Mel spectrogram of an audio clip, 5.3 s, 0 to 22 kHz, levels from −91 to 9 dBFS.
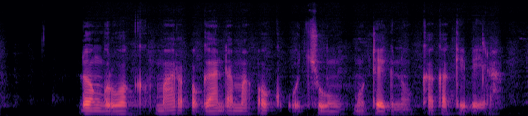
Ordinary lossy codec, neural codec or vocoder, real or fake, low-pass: none; none; real; none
